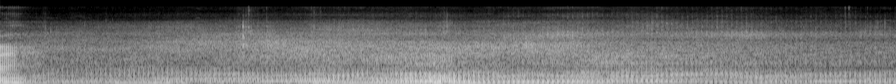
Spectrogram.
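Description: A motor vehicle's engine with a steady low hum, under a broad rushing noise that swells toward the middle and then fades.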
